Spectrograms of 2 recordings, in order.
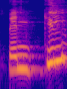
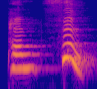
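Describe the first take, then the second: First: The second syllable starts with a k sound. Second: The second syllable starts with an s sound. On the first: The speaker calls it wrong. "পেনকিল বলছি কি আমরা? একদমই নয়" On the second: The speaker calls it right. "শয়ের উচ্চারণ আসছে"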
